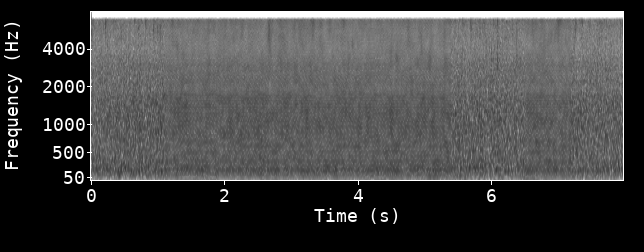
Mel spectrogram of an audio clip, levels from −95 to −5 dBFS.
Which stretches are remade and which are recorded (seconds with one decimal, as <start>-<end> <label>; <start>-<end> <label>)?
0.0-1.1 recorded; 1.1-5.4 remade; 5.4-6.5 recorded; 6.5-7.2 remade; 7.2-8.0 recorded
